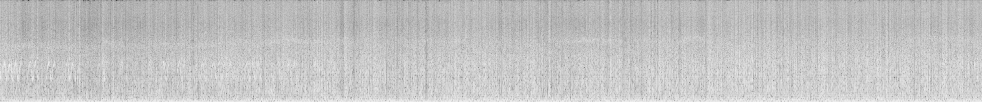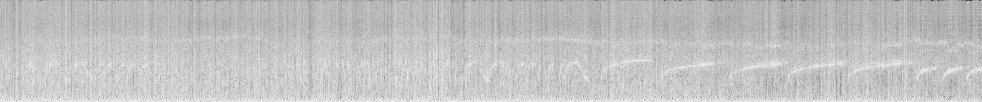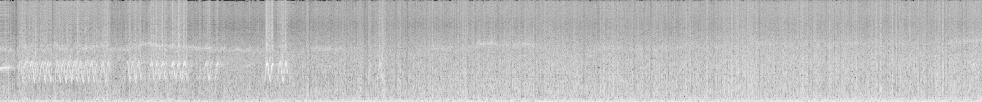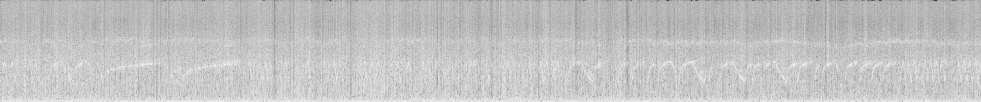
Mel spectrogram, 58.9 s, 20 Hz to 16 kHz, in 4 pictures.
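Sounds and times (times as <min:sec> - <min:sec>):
electronic siren yelping: 0:00.0 - 0:05.2, 0:21.5 - 0:34.5, 0:43.9 - 0:49.0, 0:52.2 - 0:58.9
wind rush: 0:00.0 - 0:58.9.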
